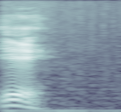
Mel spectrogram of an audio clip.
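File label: vowel check i, English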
